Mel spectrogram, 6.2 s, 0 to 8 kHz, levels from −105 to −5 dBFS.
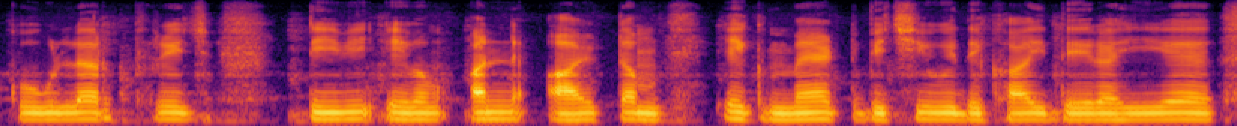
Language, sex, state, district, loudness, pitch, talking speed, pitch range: Hindi, male, Uttar Pradesh, Lalitpur, -21 LUFS, 110 Hz, 135 wpm, 105-115 Hz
